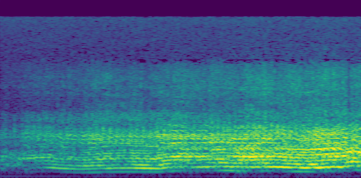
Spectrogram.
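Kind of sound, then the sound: vehicle, racing car engine revving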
